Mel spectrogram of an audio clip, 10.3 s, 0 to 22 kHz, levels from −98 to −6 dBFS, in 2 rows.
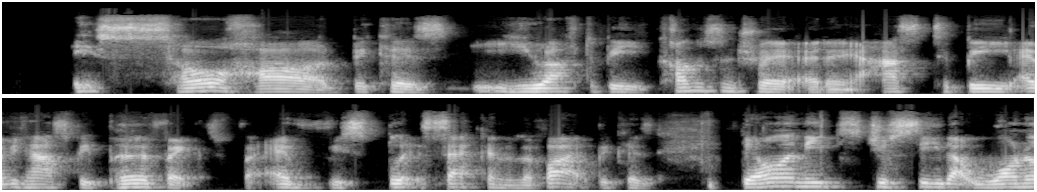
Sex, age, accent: male, 20-39, British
